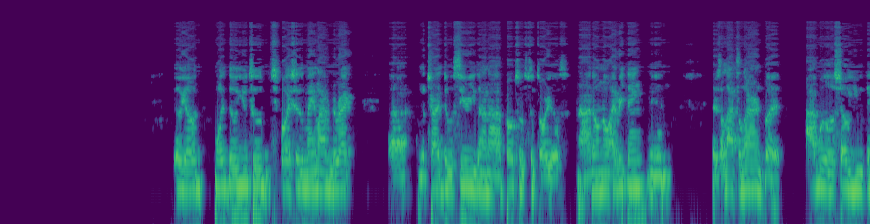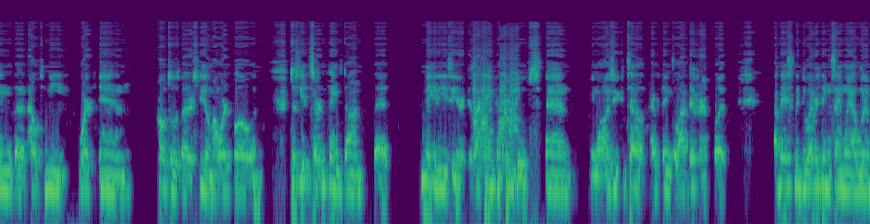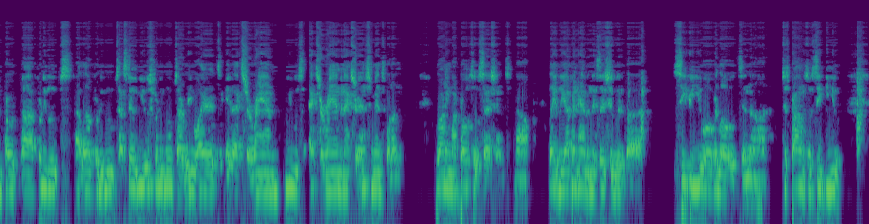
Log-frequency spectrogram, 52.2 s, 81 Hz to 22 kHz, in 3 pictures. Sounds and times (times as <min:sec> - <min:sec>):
Speech: 0:03.5 - 0:07.0, 0:07.8 - 0:13.4, 0:14.3 - 0:20.0, 0:20.6 - 0:25.2, 0:25.8 - 0:42.8, 0:43.5 - 0:47.7, 0:48.3 - 0:52.1.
